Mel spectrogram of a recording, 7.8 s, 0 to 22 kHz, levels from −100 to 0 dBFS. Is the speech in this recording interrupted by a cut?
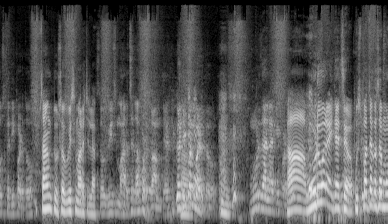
no; 0 cuts

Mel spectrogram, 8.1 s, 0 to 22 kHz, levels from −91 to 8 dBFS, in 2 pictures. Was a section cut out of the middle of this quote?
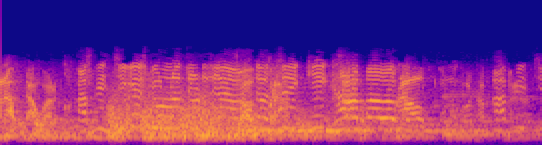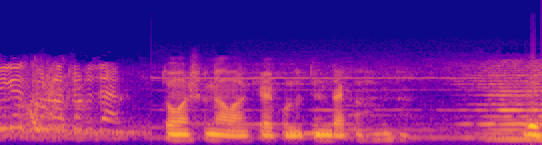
yes; 1 cut; at 5.1 s

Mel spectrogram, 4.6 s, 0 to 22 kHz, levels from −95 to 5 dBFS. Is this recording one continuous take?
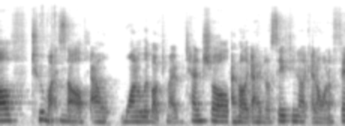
no; 2 cuts; at 1.2 s, 3.0 s

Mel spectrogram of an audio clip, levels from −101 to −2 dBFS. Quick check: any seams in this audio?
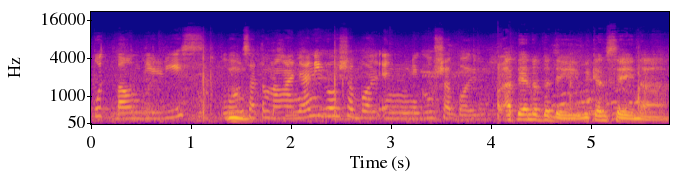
yes; 1 cut; at 4.1 s

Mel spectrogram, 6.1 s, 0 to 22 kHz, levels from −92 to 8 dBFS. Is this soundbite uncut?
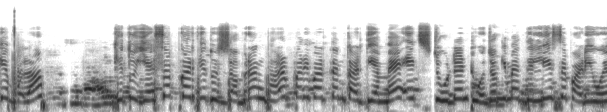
yes; 0 cuts

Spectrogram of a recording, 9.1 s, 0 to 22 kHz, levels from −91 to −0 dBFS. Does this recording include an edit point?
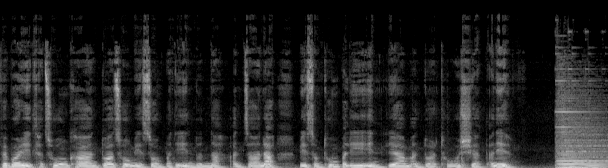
yes; 1 cut; at 8.2 s

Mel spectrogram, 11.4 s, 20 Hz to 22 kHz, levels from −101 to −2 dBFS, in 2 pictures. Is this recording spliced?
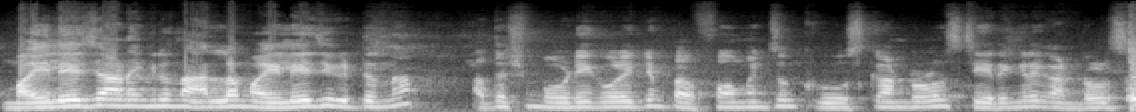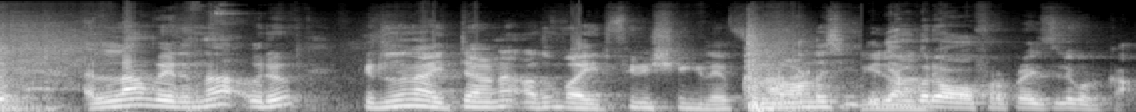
yes; 1 cut; at 10.0 s

